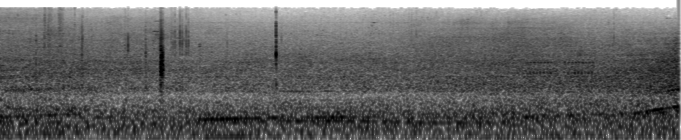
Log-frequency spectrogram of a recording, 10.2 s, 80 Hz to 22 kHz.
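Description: A 2003 Mitsubishi Lancer driving slowly away at low speed, giving a steady low engine and road hum. Two short clicks come about two and a half and four seconds in.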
